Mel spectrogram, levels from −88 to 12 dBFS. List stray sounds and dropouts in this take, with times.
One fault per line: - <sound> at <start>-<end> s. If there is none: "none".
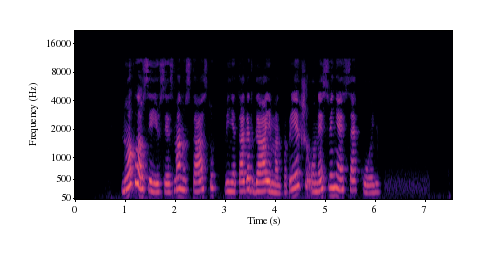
none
